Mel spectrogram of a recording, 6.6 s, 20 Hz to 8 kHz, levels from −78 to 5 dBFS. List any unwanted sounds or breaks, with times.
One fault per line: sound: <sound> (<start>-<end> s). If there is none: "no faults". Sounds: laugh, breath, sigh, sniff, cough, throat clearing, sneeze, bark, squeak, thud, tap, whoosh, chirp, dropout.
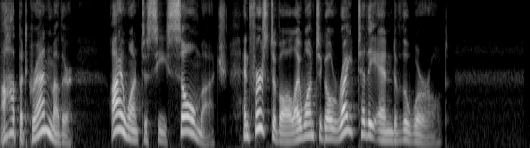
no faults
